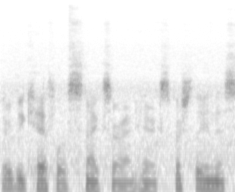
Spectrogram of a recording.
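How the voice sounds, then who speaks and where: An Australian accent marks this man's speech, delivered at a medium pitch with fairly even intonation. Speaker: YouTuber exploring abandoned places. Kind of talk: casual vlog walkthrough. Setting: outdoors, abandoned wildlife park.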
